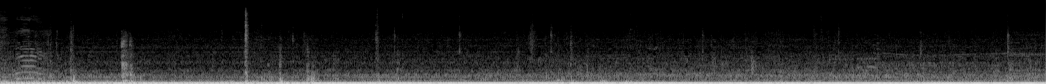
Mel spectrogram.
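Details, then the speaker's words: Chevrolet Corsa sedan test-driven over rough pavement with loose front bumper: irregular sharp knocks and rattles over heavy road rumble, loudest from the doors and dashboard panel, echoing inside the cabin, not only the suspension. "tiếng ồn lớn nhất nó thực sự vang vọng bên trong đây là cửa bảng điều khiển của chiếc xe"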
